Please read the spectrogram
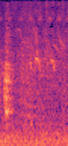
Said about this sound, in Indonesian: Ini jenis peranakan hewan unggas mentok dan ayam.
